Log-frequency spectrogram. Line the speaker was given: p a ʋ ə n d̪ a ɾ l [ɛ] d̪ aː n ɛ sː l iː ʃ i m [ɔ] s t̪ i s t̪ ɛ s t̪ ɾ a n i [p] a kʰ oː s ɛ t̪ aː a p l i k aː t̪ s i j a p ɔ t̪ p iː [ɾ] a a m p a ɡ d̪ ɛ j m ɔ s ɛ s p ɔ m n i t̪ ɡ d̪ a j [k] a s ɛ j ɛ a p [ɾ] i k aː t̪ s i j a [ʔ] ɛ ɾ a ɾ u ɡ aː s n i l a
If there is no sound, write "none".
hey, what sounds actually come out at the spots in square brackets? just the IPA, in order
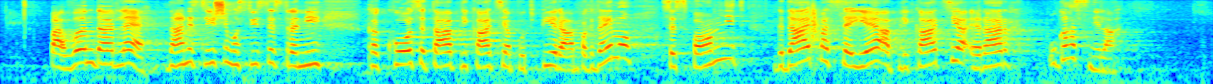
ɛ, ɔ, k, ɾ, p, l, ʔ

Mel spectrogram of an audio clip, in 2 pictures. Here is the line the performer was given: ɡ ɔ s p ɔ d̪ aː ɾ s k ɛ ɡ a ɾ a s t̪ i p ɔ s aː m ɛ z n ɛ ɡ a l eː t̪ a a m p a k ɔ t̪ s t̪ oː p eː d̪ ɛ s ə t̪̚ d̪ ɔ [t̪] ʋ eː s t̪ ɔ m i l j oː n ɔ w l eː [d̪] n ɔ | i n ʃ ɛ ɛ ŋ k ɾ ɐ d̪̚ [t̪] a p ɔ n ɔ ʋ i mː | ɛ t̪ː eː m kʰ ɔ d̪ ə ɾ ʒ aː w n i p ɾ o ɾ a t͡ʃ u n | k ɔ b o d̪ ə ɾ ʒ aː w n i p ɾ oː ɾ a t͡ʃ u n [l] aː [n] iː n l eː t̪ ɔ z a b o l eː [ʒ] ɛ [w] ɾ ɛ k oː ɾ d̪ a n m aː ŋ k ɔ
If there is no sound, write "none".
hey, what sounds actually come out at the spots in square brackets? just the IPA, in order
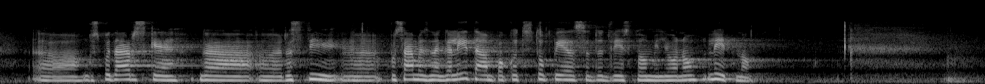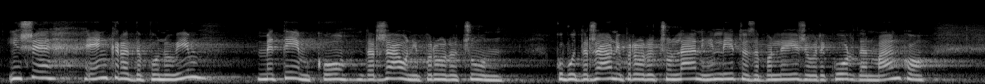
d̪, t̪, d̪, l, n, ʒ, w

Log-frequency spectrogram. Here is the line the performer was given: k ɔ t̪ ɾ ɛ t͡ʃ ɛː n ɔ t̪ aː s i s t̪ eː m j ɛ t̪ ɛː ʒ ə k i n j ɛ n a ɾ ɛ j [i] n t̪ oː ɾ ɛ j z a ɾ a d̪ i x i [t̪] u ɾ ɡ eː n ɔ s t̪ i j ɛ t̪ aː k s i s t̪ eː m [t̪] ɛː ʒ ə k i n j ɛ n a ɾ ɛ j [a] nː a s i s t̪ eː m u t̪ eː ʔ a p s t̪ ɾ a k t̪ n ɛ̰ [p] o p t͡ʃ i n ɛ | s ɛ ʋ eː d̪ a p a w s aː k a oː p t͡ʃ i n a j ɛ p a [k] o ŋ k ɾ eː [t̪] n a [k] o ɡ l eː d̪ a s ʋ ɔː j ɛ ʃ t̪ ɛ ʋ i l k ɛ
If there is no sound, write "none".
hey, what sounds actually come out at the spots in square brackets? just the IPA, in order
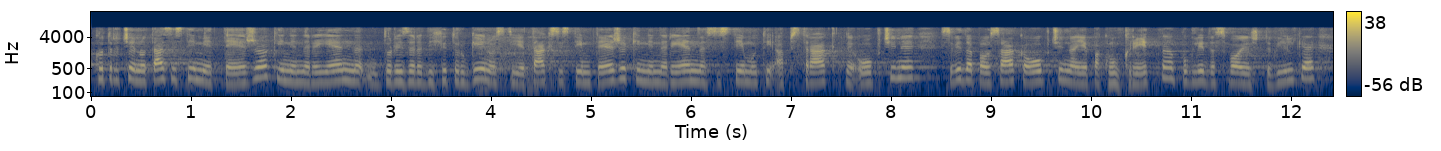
ɛ, t̪, t̪, ɛ, ʔ, k, t̪, p

